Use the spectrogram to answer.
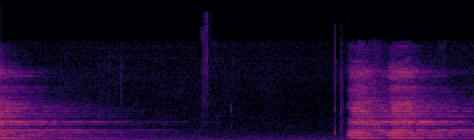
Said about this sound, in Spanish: Y de repente vas manejando y necesitas estar despierto y alguien te toca el claxon.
